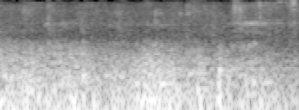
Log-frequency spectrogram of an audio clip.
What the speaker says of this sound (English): It's thundering a lot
